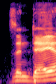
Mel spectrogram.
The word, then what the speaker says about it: Zendaya: i was not saying it right then yeah zendaya what was i saying zendaya yeah you're saying it was an eye and there's no eye in her name ah zendaya gotcha gotcha um that's gonna be more of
